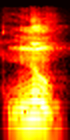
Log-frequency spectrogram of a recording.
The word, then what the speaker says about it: nou: it is the same the difference between the two is that is is the accent the accent the uh the tonality when you're going to say that okay the tone is gonna help you okay napali it's the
